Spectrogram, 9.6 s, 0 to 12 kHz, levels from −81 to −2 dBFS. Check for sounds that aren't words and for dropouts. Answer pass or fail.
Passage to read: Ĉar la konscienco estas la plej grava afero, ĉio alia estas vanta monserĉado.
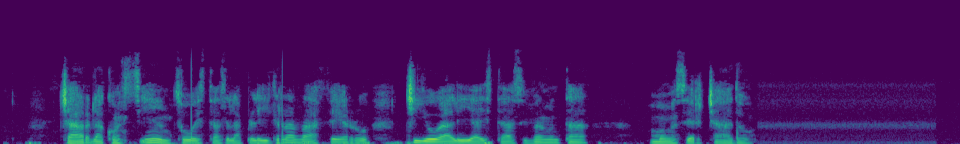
pass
